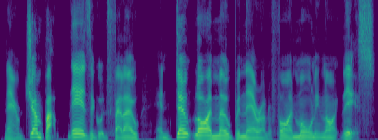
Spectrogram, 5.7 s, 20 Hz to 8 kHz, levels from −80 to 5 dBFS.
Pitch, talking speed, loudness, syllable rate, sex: 135 Hz, 190 wpm, -21 LUFS, 4.5 syllables/s, male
